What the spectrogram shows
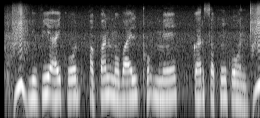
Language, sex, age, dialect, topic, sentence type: Chhattisgarhi, male, 25-30, Northern/Bhandar, banking, question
